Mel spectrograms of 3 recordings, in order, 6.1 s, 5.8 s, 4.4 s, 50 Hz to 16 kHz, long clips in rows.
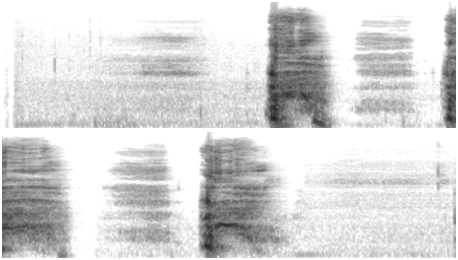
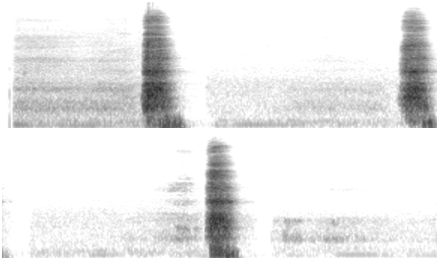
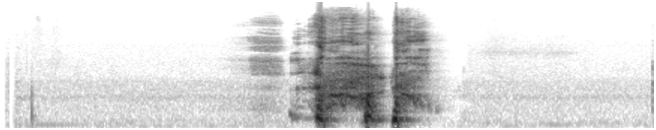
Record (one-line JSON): {"three_cough_length": "6.1 s", "three_cough_amplitude": 32768, "three_cough_signal_mean_std_ratio": 0.31, "exhalation_length": "5.8 s", "exhalation_amplitude": 32768, "exhalation_signal_mean_std_ratio": 0.23, "cough_length": "4.4 s", "cough_amplitude": 32768, "cough_signal_mean_std_ratio": 0.29, "survey_phase": "beta (2021-08-13 to 2022-03-07)", "age": "18-44", "gender": "Male", "wearing_mask": "No", "symptom_runny_or_blocked_nose": true, "symptom_fatigue": true, "symptom_headache": true, "symptom_other": true, "symptom_onset": "4 days", "smoker_status": "Ex-smoker", "respiratory_condition_asthma": false, "respiratory_condition_other": false, "recruitment_source": "Test and Trace", "submission_delay": "1 day", "covid_test_result": "Positive", "covid_test_method": "RT-qPCR", "covid_ct_value": 23.0, "covid_ct_gene": "N gene", "covid_ct_mean": 23.4, "covid_viral_load": "21000 copies/ml", "covid_viral_load_category": "Low viral load (10K-1M copies/ml)"}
